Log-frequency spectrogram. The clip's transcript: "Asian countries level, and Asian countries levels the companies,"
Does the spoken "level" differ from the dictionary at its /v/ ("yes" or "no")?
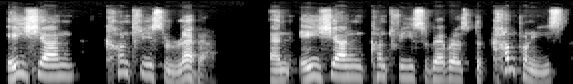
yes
